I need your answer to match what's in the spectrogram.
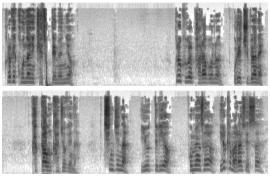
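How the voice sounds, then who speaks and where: A pastor preaching a sermon in an earnest, repetitive way, sometimes acting out the taunts of scoffers. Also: male voice, high-pitched, moderate pace, long pauses, fairly bright tone.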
